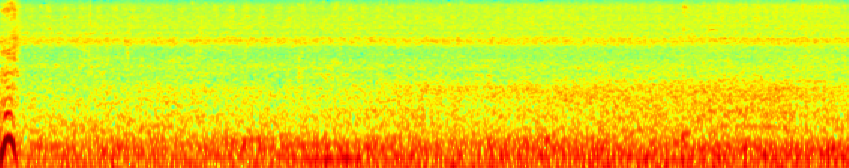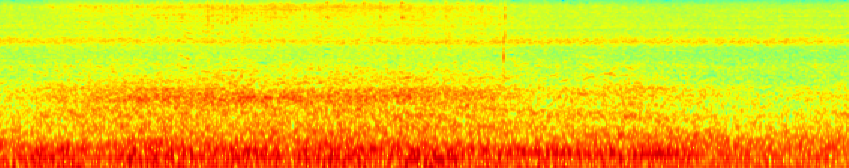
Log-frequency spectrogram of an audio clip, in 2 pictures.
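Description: Low engine rumble of road vehicles passing, swelling about two seconds in and again for several seconds from around eight seconds, with a sharp click right at the start.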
